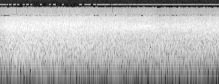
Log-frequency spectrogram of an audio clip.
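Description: A dark, stormy sea roars in a steady, dense wash of crashing waves, loud throughout, with no voices.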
